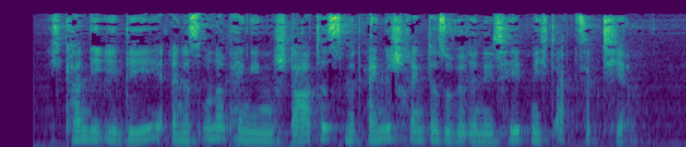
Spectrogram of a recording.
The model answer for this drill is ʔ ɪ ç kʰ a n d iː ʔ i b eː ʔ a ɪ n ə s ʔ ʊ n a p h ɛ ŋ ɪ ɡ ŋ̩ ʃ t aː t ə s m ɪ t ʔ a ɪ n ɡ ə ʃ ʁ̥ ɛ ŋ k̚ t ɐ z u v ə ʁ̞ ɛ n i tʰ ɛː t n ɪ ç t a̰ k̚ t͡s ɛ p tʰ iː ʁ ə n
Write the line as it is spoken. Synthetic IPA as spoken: ʔ ɪ ç kʰ a n d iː ʔ i d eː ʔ a ɪ n ə s ʔ ʊ n a p h ɛ ŋ ɪ ɡ ŋ̩ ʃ t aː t ə s m ɪ t ʔ a ɪ n ɡ ə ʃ ʁ̥ ɛ ŋ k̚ t ɐ z u v ə ʁ̞ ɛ n i tʰ ɛː t n ɪ ç t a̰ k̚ t͡s ɛ p tʰ iː ʁ ə n

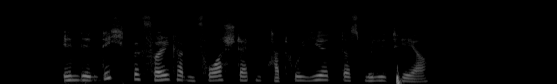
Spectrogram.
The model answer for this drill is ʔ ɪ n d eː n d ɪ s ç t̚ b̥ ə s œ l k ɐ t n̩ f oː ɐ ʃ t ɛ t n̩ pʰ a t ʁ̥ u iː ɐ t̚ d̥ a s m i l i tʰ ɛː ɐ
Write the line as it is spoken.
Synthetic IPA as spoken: ʔ ɪ n d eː n d ɪ ç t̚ b̥ ə f œ l k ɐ t n̩ f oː ɐ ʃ t ɛ t n̩ pʰ a t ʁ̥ u iː ɐ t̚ d̥ a s m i l i tʰ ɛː ɐ

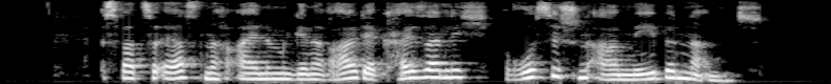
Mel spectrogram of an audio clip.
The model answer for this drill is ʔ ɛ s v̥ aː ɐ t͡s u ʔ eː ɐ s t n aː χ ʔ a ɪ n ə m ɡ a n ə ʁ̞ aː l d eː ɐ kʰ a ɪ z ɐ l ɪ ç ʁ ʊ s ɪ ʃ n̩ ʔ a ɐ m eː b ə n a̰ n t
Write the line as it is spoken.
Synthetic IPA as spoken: ʔ ɛ s v̥ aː ɐ t͡s u ʔ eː ɐ s t n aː χ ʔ a ɪ n ə m ɡ e n ə ʁ̞ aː l d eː ɐ kʰ a ɪ z ɐ l ɪ ç ʁ ʊ s ɪ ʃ n̩ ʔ a ɐ m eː b ə n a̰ n t

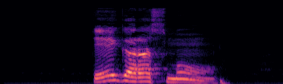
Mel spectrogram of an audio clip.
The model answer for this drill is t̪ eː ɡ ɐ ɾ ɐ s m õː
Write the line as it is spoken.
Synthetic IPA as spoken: t̪ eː ɡ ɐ ɾ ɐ s m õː

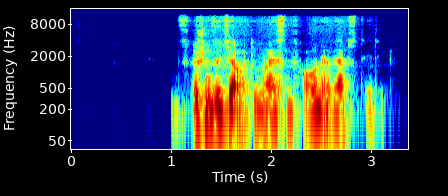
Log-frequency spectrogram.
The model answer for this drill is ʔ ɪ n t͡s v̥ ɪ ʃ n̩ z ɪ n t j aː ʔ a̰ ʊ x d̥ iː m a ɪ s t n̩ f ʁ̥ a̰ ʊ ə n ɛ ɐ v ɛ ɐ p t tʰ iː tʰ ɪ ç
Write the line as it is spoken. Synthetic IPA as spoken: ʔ ɪ n t͡s v̥ ɪ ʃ n̩ z ɪ n t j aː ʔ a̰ ʊ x d̥ iː m a ɪ s t n̩ f ʁ̥ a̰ ʊ ə n ɛ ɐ v ɛ ɐ p s tʰ ɛː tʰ ɪ ç

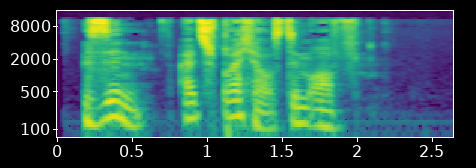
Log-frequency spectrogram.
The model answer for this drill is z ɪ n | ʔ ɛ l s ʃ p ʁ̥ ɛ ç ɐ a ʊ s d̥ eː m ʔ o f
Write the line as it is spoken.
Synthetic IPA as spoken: z ɪ n | ʔ a l s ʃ p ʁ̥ ɛ ç ɐ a ʊ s d̥ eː m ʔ ɔ f

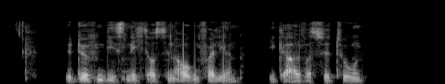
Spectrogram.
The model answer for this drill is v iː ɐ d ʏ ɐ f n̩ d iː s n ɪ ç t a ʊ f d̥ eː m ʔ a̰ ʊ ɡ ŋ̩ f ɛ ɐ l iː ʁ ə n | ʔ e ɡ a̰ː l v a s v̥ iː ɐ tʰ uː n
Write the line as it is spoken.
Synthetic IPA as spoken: v iː ɐ d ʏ ɐ f n̩ d iː s n ɪ ç t a ʊ s d̥ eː n ʔ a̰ ʊ ɡ ŋ̩ f ɛ ɐ l iː ʁ ə n | ʔ e ɡ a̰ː l v a s v̥ iː ɐ tʰ uː n

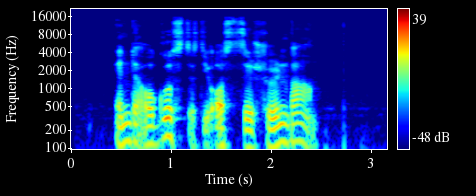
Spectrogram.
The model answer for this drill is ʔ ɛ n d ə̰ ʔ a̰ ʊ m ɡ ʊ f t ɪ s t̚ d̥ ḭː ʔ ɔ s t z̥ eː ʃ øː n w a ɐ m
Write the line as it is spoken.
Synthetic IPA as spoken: ʔ ɛ n d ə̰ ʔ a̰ ʊ ɡ ʊ s t ɪ s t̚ d̥ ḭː ʔ ɔ s t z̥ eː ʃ øː n v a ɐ m

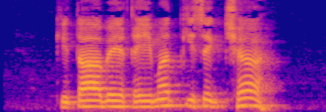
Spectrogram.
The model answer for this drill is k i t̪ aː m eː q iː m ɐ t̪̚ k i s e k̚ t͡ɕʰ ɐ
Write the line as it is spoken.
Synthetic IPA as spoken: k i t̪ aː b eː q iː m ɐ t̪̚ k i s e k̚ t͡ɕʰ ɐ

